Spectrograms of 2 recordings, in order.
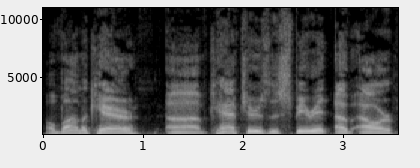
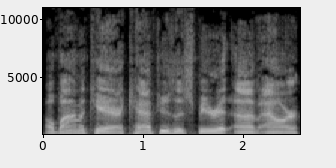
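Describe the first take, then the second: First: It is read in a natural speaking voice. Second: It is read in a put-on cartoon voice. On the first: The speaker calls it wrong. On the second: The speaker calls it right.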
